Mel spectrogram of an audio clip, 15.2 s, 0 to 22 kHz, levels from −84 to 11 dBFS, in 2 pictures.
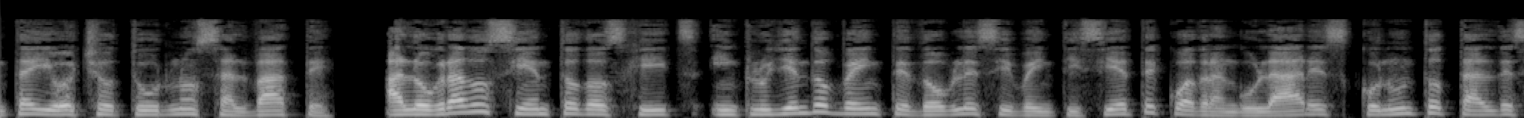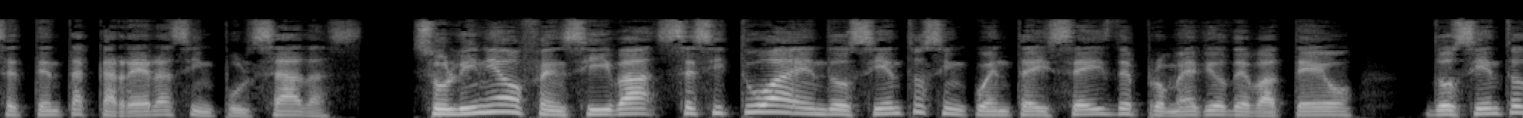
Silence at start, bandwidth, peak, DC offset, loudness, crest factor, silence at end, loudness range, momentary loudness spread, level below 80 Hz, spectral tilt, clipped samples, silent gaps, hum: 0 s; 11.5 kHz; -2 dBFS; under 0.1%; -21 LUFS; 20 dB; 0 s; 3 LU; 7 LU; -60 dBFS; -4.5 dB/octave; under 0.1%; 1.70-1.92 s, 9.45-9.68 s; none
